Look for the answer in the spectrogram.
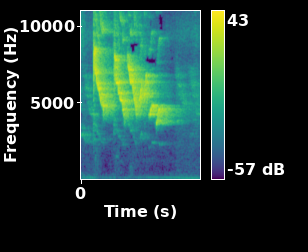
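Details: An agitated pet white-eye, said to be searching for its flock, gives a rapid run of high, thin descending notes, sliding down in quick steps over about a second and a half, with a faint low hum beneath.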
